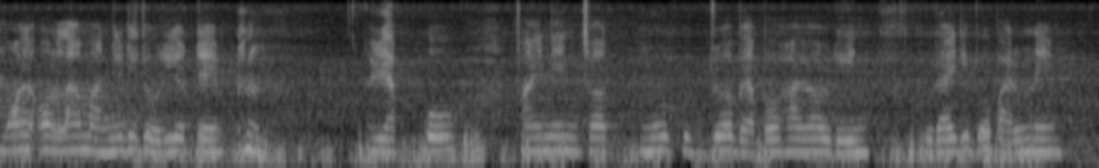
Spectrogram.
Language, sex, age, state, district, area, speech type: Assamese, female, 45-60, Assam, Nagaon, rural, read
